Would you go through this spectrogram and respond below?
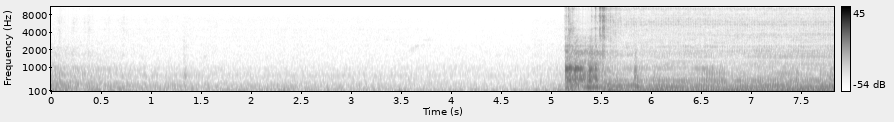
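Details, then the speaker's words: Vintage 1993 Carrier Weathermaker 10,000 BTU 120 V window air conditioner, Tecumseh compressor, first run after sitting over 10 years in a crawlspace; steady low hum with faint uneven rubbing, fan motor suspected dry needing oil, not confirmed. "Running. Seems like the fan could use some oil. It's been sitting around for at least 10 years."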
